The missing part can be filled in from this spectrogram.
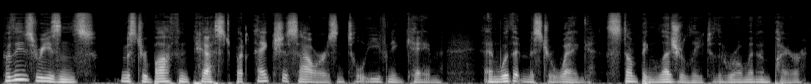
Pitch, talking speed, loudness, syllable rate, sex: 120 Hz, 170 wpm, -19 LUFS, 5.2 syllables/s, male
